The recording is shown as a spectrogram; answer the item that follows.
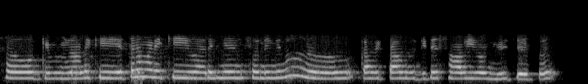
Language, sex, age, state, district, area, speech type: Tamil, female, 18-30, Tamil Nadu, Nagapattinam, rural, conversation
